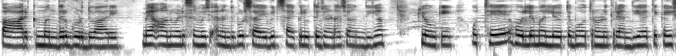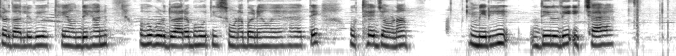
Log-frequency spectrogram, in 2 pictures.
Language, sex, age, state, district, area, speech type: Punjabi, female, 18-30, Punjab, Patiala, urban, spontaneous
